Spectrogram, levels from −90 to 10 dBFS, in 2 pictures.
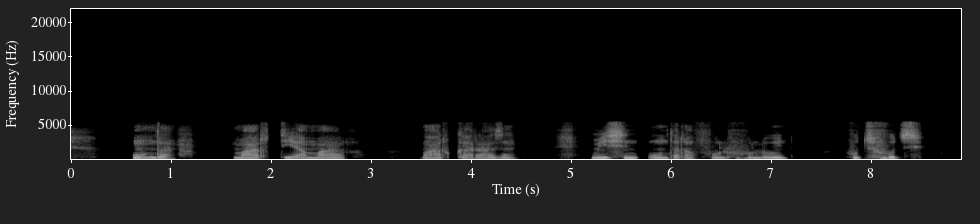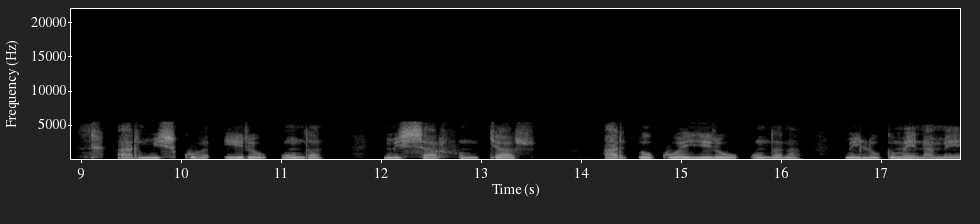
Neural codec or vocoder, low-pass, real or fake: none; 5.4 kHz; real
